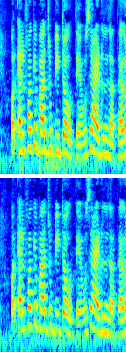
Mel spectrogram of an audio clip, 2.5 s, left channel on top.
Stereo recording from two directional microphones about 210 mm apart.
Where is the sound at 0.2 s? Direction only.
40° left (ahead or behind).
